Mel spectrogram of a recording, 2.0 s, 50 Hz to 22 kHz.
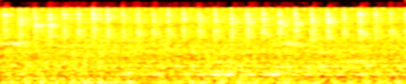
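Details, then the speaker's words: Yamaha Fino scooter (Mio M3/Soul GT type engine): smooth at idle, but a loud, quick light tik-tik ticking appears as soon as throttle is raised slightly and fades when released; top-end tick. "Jadi, begitu kita menginjak gas, sedikit menaikkan gas, kita akan mendengar suaranya, kawan. Suaranya cukup keras, kan?"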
